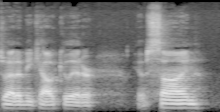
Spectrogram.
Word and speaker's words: sine: Sine's abbreviation sin, looks like sin, it's still pronounced sine.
